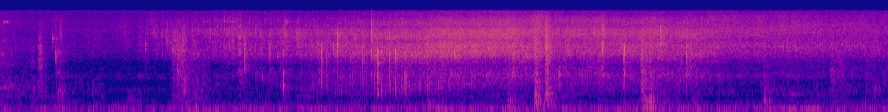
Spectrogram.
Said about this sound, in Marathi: आता हे पापड मी तुम्हाला तळून दाखवते.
